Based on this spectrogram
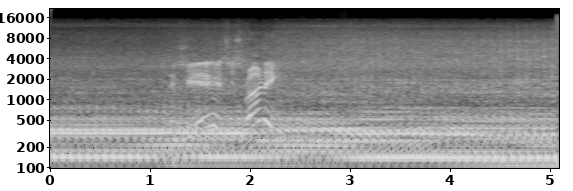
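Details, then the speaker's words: Nissan S13 with turbo VQ35DE swap, first start after fixing grounds and relays: steady low idle, even and unlabored with no knocking, yet heavy exhaust smoke; owner unsure whether the engine is blown or burning residue from sitting. "can see all the smoke right here um it's a lot of smoke I don't know if it's blown up or a while but that's quite a lot of smoke"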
